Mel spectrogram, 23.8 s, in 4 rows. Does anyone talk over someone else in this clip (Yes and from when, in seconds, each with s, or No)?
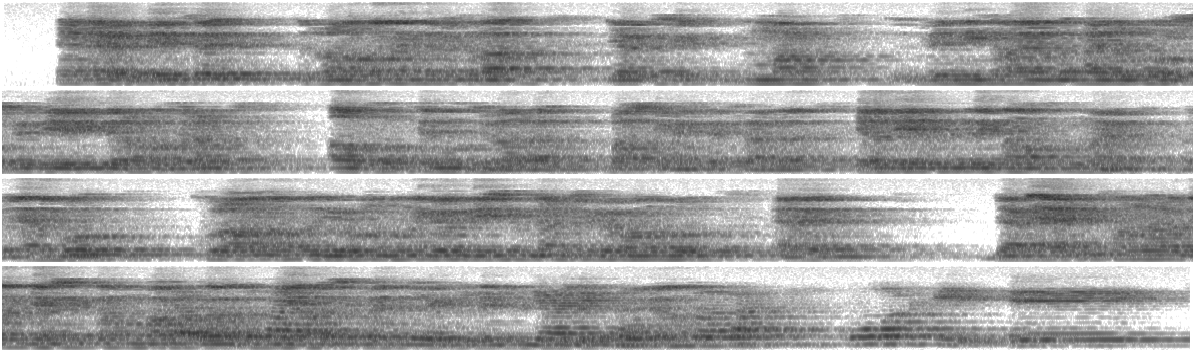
Yes, from 18.7 s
